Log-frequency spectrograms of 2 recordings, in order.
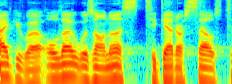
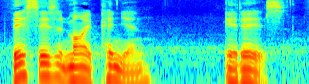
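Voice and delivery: clear, mock-authoritative tone, slower. Recalling what a woman told the restaurant manager about the wine, retelling a clear, authoritative voice. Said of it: "in a very clear and authoritative voice".

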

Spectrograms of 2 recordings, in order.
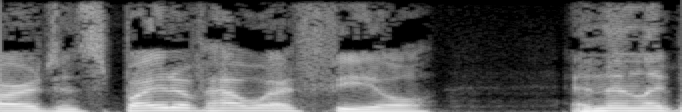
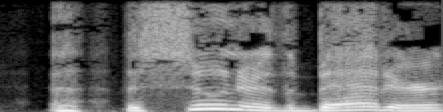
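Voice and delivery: put-on nervous little voice, scared and hesitant; 3 semitones higher than usual. Retelling making an appointment, voicing an inner thought: imitating a scared inner voice. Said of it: "that scared voice that goes".

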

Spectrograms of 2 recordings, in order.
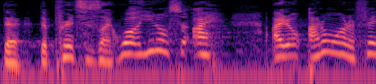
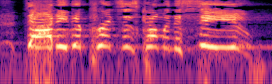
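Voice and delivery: shrill, very high, very loud yell; 10 semitones higher, 18 dB louder than usual. Telling a story, voicing a daughter calling to her father from her room: yelling from her room. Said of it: "she yells from her room".

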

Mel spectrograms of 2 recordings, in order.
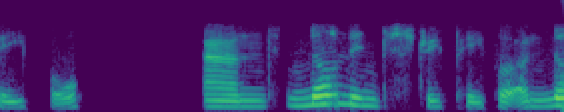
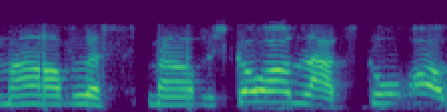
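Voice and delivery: put-on enthusiastic, gushing, cheering tone; 4 semitones higher than usual. Retelling how a man cheered the band at a gig, imitating his cheering. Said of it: "like this".

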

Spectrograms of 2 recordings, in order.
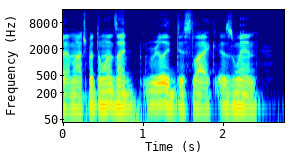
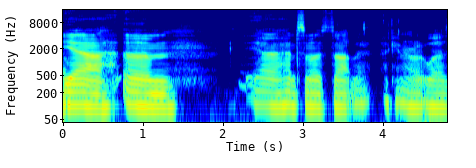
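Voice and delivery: ordinary talk, nothing marked

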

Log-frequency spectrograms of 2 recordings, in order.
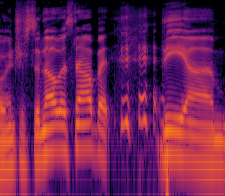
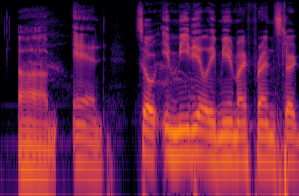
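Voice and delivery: usual speaking voice

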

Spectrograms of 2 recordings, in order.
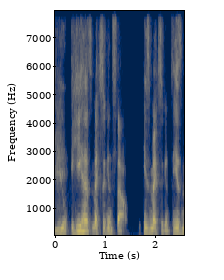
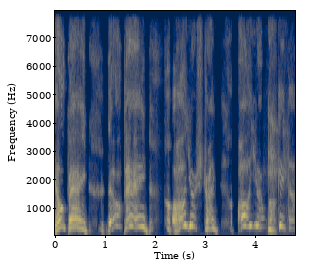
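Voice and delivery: screaming shout, higher; 13 semitones higher than usual. Retelling a cornerman screaming at a boxer: imitating a cornerman screaming. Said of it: "listening to him just screaming out".

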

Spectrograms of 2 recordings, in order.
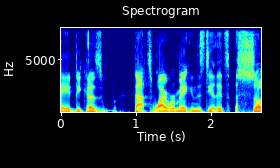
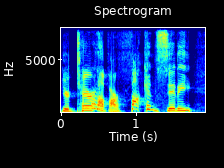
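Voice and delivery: mock shrill yell, very high, voice cracking; 13 semitones higher than usual. Describing a man yelling from his stoop, imitating a yell, voice cracking. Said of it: "His voice cracks, like, six times".

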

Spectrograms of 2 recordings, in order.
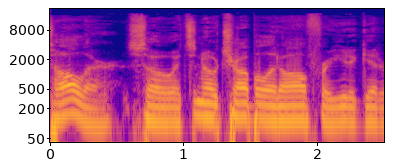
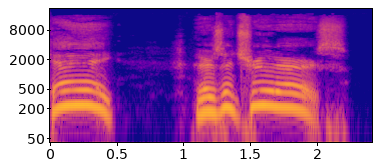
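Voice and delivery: very high, shrill, alarmed screaming; 11 semitones higher than usual. Voicing a guard who runs up waving a sword: screaming guard. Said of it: "he's screaming too. He's like".

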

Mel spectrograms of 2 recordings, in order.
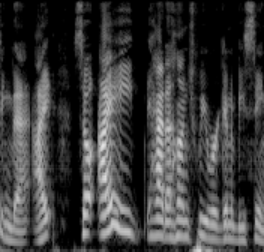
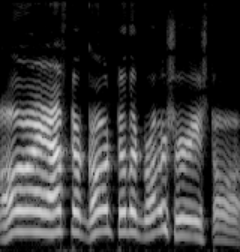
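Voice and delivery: slow, pathetic, pitiful put-on voice; 4 semitones higher than usual. Describing a show's pathetic version of Bane, doing a pathetic Bane voice. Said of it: "Bane talks like this".

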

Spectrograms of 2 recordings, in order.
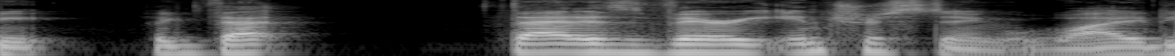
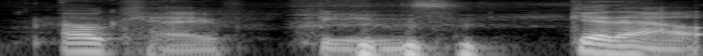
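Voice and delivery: ordinary talk, nothing marked

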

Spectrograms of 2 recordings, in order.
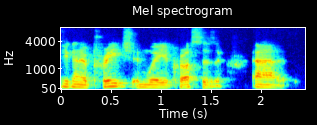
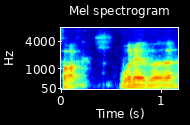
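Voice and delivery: plain

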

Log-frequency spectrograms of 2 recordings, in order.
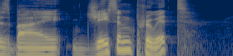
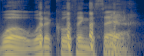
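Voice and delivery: normal talking voice

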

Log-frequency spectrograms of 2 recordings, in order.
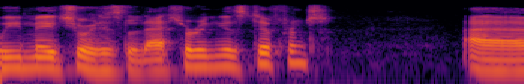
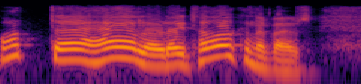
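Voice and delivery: high, loud, baffled outburst. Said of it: "and you're like".

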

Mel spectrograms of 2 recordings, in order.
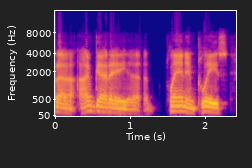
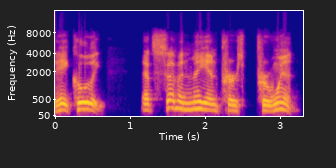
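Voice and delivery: higher-pitched, taunting, heckling call-out; 4 semitones higher than usual. Retelling a student heckling a coach at a game: imitating someone yelling. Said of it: "He yells out".

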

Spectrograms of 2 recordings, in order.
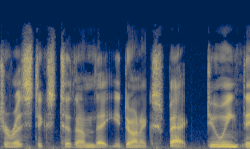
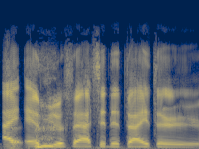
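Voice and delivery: flamboyant lisp in a deep bass voice. Hosts riffing on a lisping bass character, speaking as fabulous Darth Vader. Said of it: "so it's a fabulous Darth Vader".

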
